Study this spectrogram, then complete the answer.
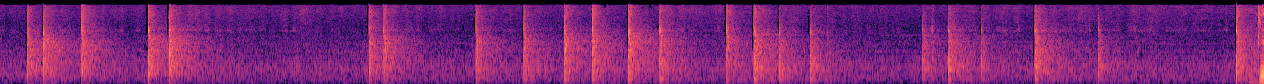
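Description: Chalk taps and scratches on a blackboard in an echoing room.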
